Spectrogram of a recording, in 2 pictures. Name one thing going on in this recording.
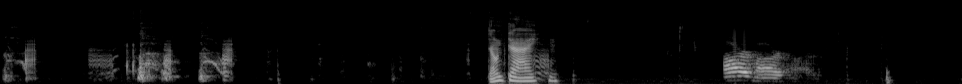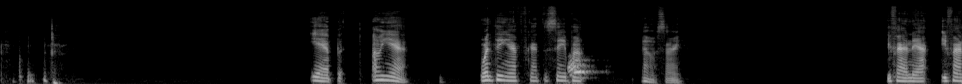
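A young woman talks with animation into a microphone, in short bursts.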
